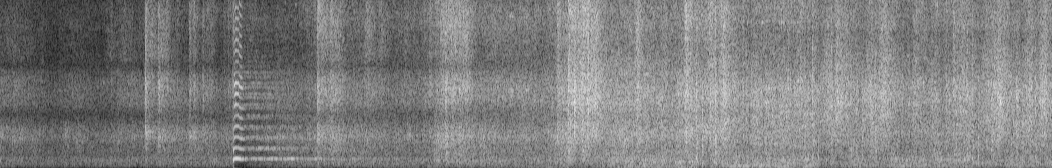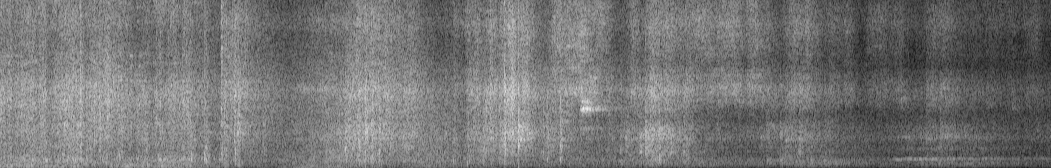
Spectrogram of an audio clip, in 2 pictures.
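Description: Diesel multiple unit passenger train passing close: a short horn note about two seconds in, then a loud passage of engine noise and wheels clicking over rail joints, fading as the train goes away.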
